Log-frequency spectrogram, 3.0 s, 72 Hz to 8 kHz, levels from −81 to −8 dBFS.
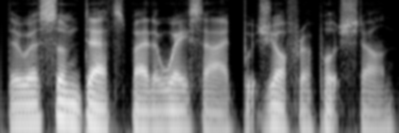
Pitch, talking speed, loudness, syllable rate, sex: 85 Hz, 220 wpm, -20 LUFS, 5.9 syllables/s, male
